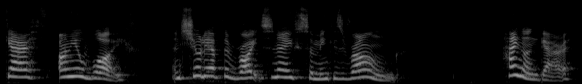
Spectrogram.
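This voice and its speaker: A woman's voice: high-pitched, expressive, moderate pace, pushed and bright, full character voice. A woman in an amateur radio play acting a suspicious, exasperated wife, accusing and sarcastic.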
